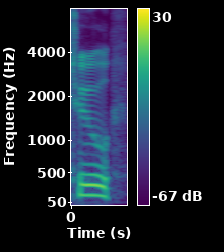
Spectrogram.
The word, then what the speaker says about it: Thule: We can also catch a sign which says Thule Station, though I have been told it's pronounced Tool, which itself has its own meaning.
